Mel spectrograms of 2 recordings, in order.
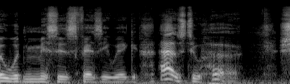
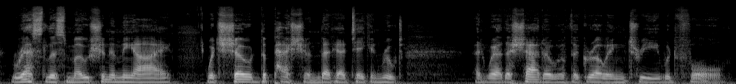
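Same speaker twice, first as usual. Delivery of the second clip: usual speaking voice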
